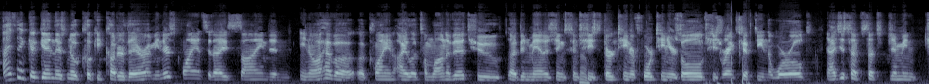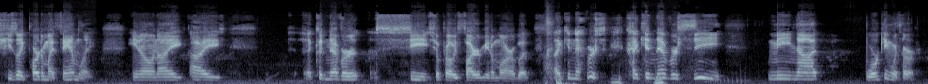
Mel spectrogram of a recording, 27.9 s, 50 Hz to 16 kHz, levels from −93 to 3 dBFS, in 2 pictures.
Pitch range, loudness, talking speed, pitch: 125-150 Hz, -26 LUFS, 175 wpm, 135 Hz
